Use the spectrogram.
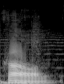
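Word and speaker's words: Corum: got to share you no reps with Blake Chrome that's how you say his name so he's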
